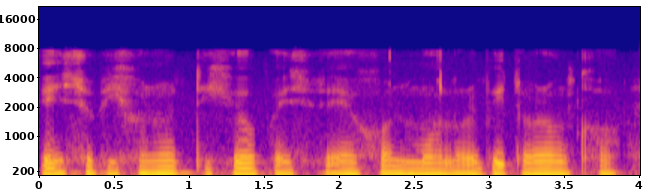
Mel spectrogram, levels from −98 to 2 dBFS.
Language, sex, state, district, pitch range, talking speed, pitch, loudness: Assamese, male, Assam, Sonitpur, 135-145 Hz, 150 wpm, 140 Hz, -15 LUFS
